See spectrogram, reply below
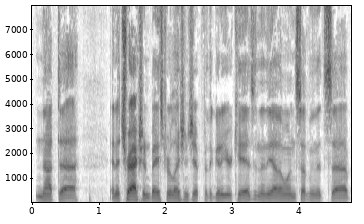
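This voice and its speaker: A man of medium pitch trading casual podcast banter. He delivers it deadpan, and the recording is close with very little echo. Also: fast. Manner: deadpan, dry humor. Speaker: podcast co-host.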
